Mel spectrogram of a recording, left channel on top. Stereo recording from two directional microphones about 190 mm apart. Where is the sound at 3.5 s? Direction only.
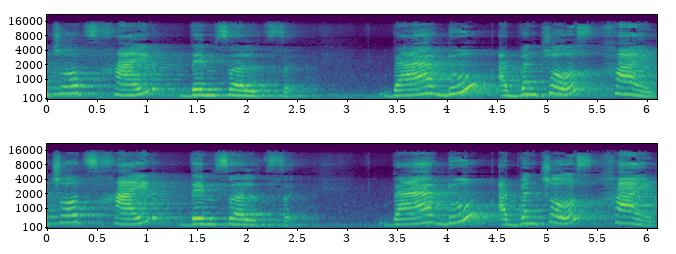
20° right (ahead or behind).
